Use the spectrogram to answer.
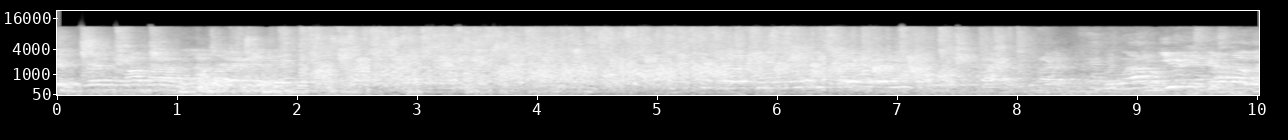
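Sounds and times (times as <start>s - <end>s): audience applauding: 1.9s - 8.2s.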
